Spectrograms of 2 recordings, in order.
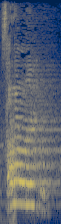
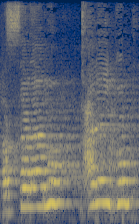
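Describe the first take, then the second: First: The greeting starts directly with 'salam'. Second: The greeting starts with an 'as' syllable. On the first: A curse wishing harm on the listener. The speaker calls it wrong. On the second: A wish of peace on the listener. The speaker calls it right.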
